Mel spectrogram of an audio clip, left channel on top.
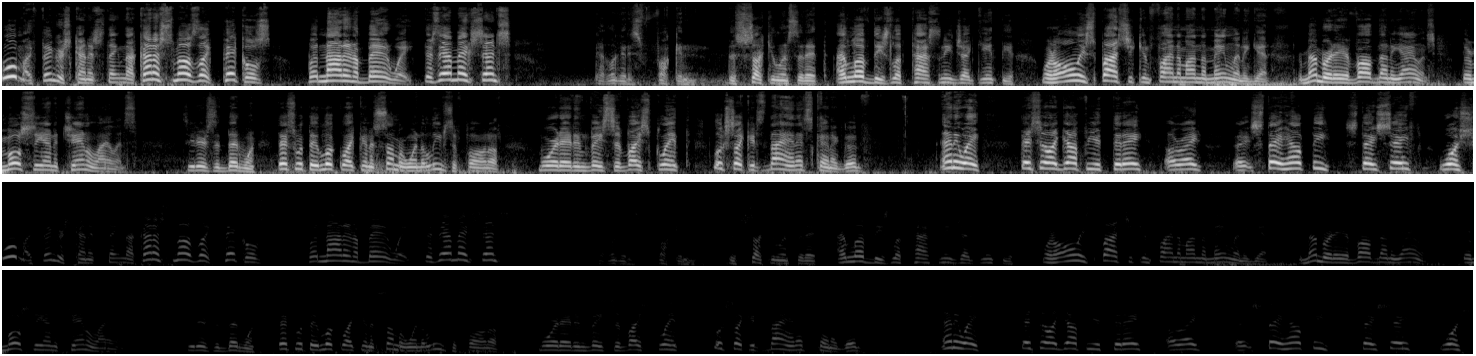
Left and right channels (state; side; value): quieter; right; 34.8 dB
